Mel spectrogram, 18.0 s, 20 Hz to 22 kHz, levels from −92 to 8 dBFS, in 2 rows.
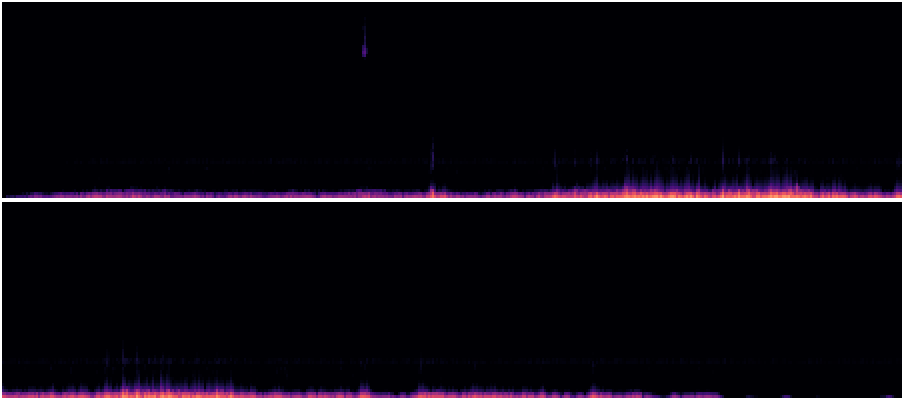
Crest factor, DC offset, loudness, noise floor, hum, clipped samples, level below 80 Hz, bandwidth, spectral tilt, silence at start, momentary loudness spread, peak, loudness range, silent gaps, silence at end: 20 dB; under 0.1%; -29 LUFS; -86 dBFS; none; under 0.1%; -28 dBFS; 0.3 kHz; -10.5 dB/octave; 0.85 s; 26 LU; -8 dBFS; 21 LU; none; 2.6 s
